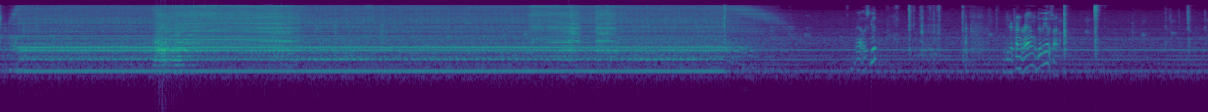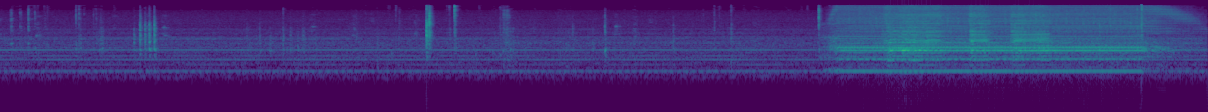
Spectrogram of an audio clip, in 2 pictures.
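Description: Barrel trimmer on a lathe cutting the end of an Alumilite pen blank, a loud, steady high-pitched grinding whine in two bursts separated by a quieter stretch with scattered clicks and knocks.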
